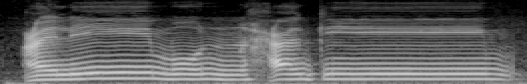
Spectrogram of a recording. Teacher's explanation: Alimun hakim, nun mati bertemu dengan ha, ya, tidak berdengung.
